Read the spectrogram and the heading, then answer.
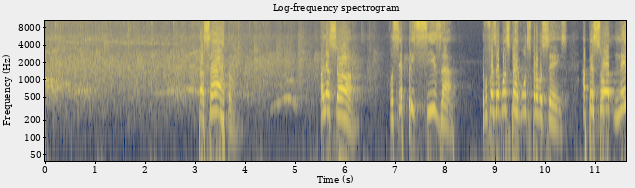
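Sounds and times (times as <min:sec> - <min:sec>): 
audience applause: 0:00.0 - 0:06.8
speech: 0:03.1 - 0:03.9, 0:05.5 - 0:06.3, 0:06.9 - 0:08.2, 0:08.8 - 0:11.6.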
